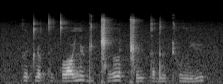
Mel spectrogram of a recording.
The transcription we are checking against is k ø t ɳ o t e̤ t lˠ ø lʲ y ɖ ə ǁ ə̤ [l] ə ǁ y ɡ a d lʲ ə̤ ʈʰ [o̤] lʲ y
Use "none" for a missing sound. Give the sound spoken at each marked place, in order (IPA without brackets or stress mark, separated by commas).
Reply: l, o̤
